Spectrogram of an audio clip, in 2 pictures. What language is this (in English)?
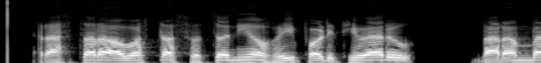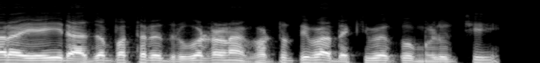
Odia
